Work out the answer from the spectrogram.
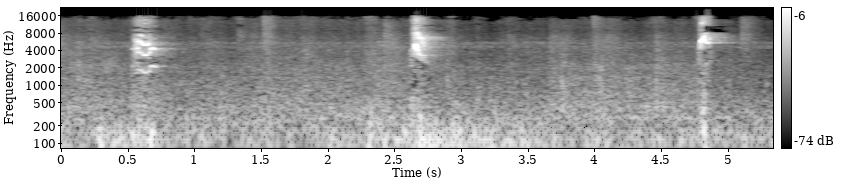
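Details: Female double-collared seedeater calling to stimulate male song; three short high chips roughly two seconds apart, the first a little longer, against steady low background noise.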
